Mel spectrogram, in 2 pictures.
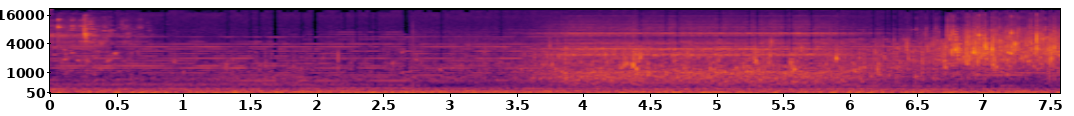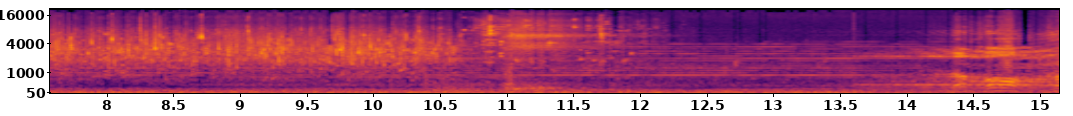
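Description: Boat crossing a river in the Egyptian section of Broken Sword 3: The Sleeping Dragon, with steady low water sloshing and pouring swells that rise in the middle, mixed with faint game music and no talking.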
